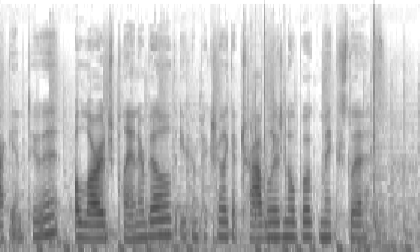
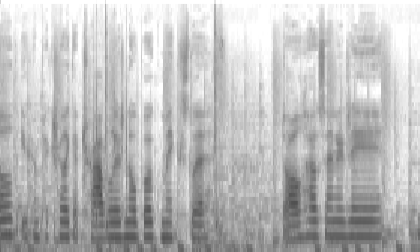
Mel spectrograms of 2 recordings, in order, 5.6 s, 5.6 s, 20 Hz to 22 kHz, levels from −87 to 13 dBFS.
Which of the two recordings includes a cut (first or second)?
first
